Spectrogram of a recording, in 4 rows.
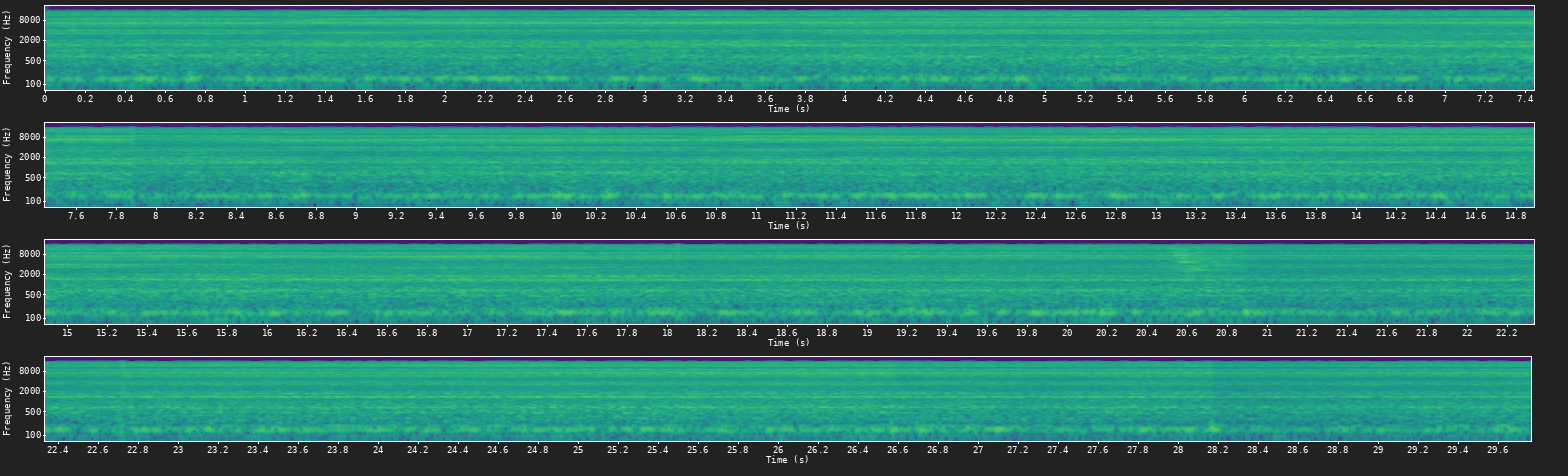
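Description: Model 8550 thermoelectric generator's fuel burner running lit: a steady low hum with a rushing combustion noise over it, with no change in level.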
